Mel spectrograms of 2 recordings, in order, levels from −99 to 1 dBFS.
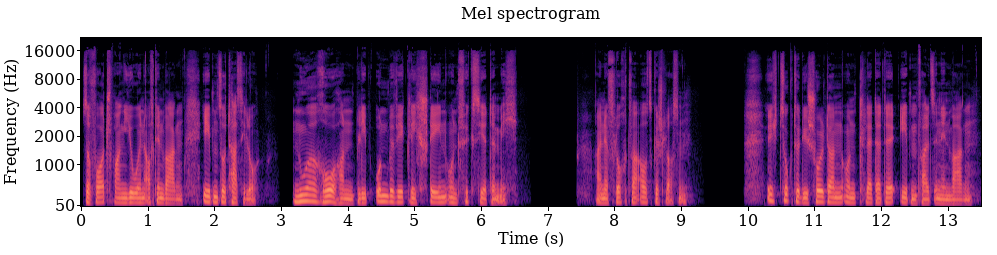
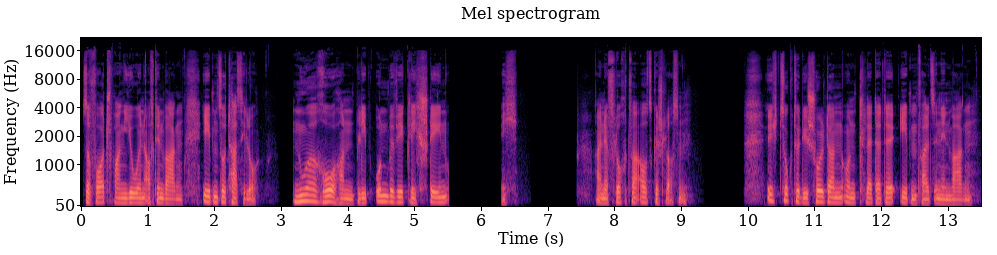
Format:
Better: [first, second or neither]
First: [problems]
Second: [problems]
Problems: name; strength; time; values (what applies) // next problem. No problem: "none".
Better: first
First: none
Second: audio cutting out; at 5.5 s for 1 s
